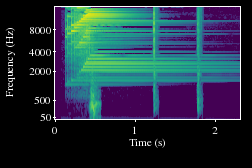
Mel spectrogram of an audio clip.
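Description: Intro logo sound effect: a bright ringing chime that sweeps up and lands with a low thump, then rings out and slowly fades, with two light clicks in the second half.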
